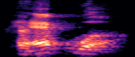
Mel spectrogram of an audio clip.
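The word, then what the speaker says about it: Pequea: So, next we got Delo Christian, first year varsity football, 11 man varsity football taking on Pekqua. Am I pronouncing that right? PUA.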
